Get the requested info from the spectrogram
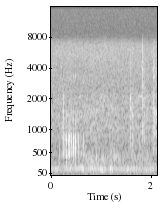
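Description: Near silence: room tone with a faint low hum, and a brief run of rapid soft ticks from a mouse scroll wheel about a quarter second in.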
